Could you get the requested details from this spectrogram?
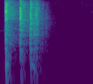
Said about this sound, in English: I swished my dice. Put the other one in dice jail.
